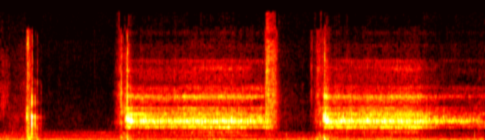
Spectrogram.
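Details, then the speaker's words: Idler pulley with the belt removed, spun by hand close to the microphone: two spins each give a dry, gritty rasp of about a second and a half, fading as it slows; worn idler pulley bearing. "And hopefully you guys heard that. That is the sound of the bearing in here starting to fail. You shouldn't really have that much noise coming out of it."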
